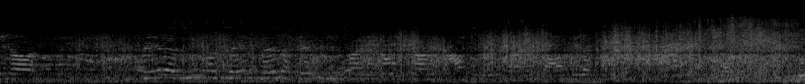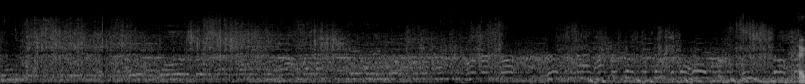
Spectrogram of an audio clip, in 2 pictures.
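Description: Giant slalom skis carving and scraping over a hard, icy course, in short streaks of hiss, with crowd noise and voices behind. The sound grows louder from about six seconds in.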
